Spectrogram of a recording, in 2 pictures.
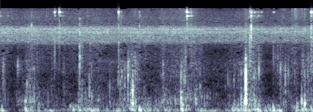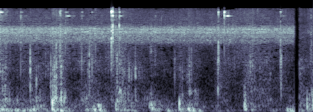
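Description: Footsteps on a dry dirt and stony trail: irregular crunching steps, a few a second, over a steady high insect hiss.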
